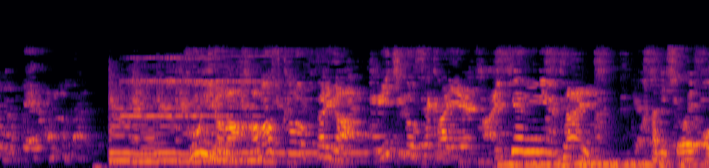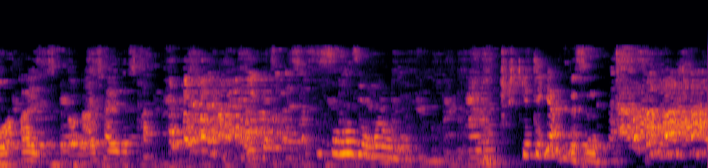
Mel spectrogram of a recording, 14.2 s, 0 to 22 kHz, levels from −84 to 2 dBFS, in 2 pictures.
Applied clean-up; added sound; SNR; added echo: classical method WPE with log-MMSE.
